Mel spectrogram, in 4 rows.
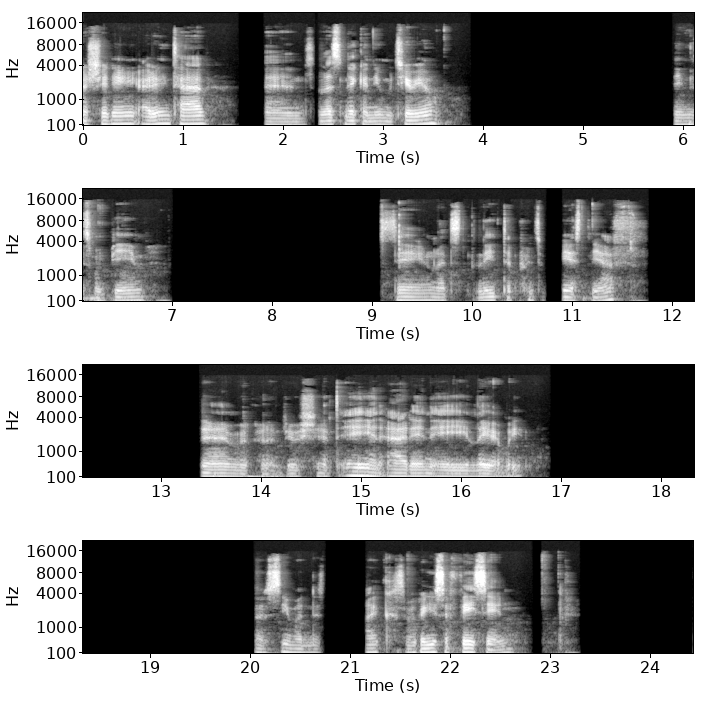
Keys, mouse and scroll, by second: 4.9 click, 5.4 click, 9.3 middle click, 11.1 click, 11.7 x, 12.3 click, 13.8 shift+a, 19.8 ctrl+shift+click, 21.5 ctrl+shift+click, 23.6 shift+middle click.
